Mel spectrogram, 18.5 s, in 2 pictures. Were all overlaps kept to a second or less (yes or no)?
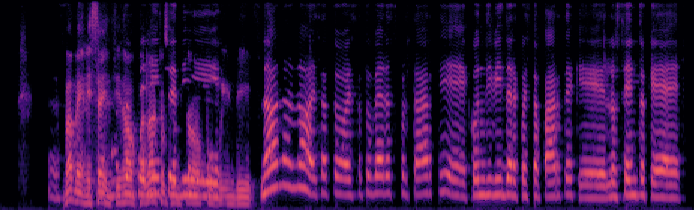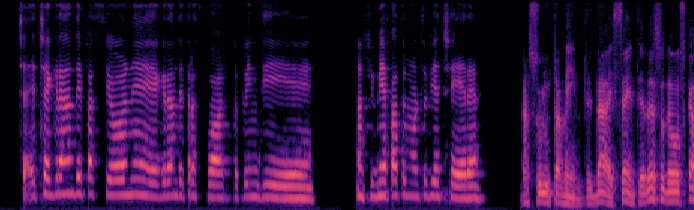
no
